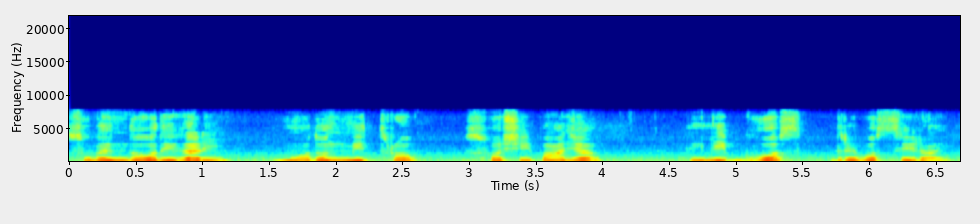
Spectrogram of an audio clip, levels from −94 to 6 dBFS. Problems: constant background noise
